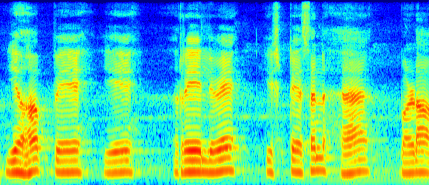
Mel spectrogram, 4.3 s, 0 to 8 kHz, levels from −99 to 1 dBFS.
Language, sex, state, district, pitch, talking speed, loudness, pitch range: Hindi, male, Uttar Pradesh, Saharanpur, 140 Hz, 95 wpm, -19 LUFS, 135-150 Hz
